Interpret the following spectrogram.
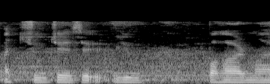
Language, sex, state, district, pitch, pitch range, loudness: Garhwali, male, Uttarakhand, Tehri Garhwal, 105 Hz, 100-105 Hz, -19 LUFS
